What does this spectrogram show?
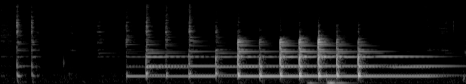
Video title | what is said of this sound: Réfection d’un ancien luminaire #2 / Siemens ALH 581 | ça sonne vraiment bien de très bonne qualité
